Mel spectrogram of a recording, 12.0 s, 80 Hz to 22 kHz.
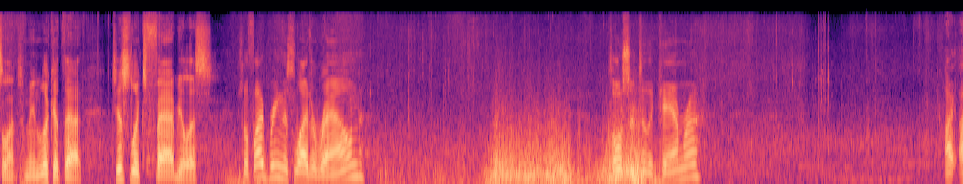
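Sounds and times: rustling and rubbing: 3.1 - 12.0.

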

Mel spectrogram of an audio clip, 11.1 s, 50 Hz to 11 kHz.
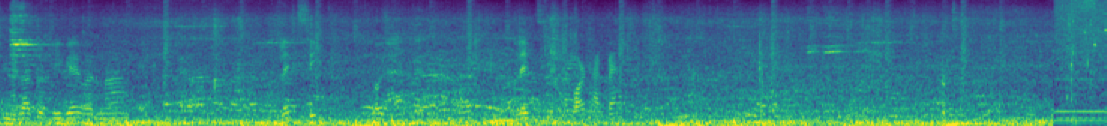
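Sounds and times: roadside traffic rumble: 0.0 - 11.0.

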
